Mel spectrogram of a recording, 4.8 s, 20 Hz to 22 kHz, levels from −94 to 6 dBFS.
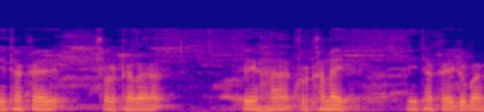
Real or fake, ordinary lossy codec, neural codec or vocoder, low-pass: fake; none; codec, 16 kHz, 16 kbps, FreqCodec, smaller model; none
